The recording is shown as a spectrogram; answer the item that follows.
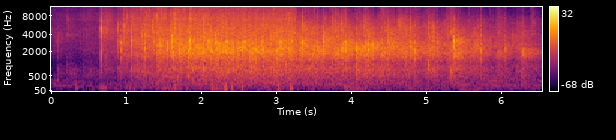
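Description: Audience applauding: it starts about a second in, swells quickly to a full round of clapping, and begins to fade near the end.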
